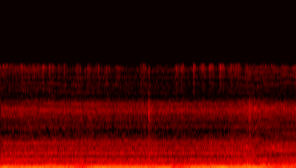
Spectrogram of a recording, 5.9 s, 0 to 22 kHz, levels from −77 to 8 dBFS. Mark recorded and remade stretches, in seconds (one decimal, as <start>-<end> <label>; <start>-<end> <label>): 0.0-5.9 recorded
